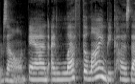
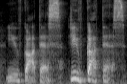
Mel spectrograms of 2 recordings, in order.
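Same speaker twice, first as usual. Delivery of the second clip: slow, slightly lowered imitation of a deep voice; Tony Robbins; 3 semitones lower, 5 dB quieter, slower than usual. Giant man reassuring her before the fire walk, imitated deep voice. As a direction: attempt a big man's deep voice, unhurried. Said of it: "can't even do the voice as deep".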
